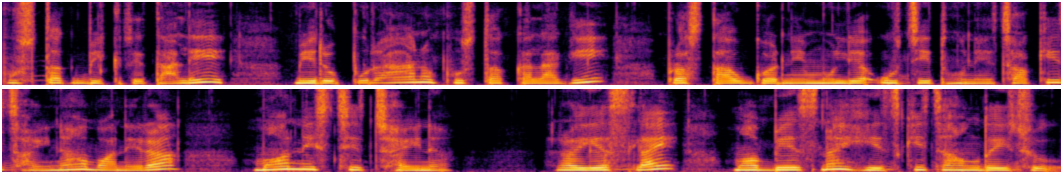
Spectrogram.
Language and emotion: Nepali, fearful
